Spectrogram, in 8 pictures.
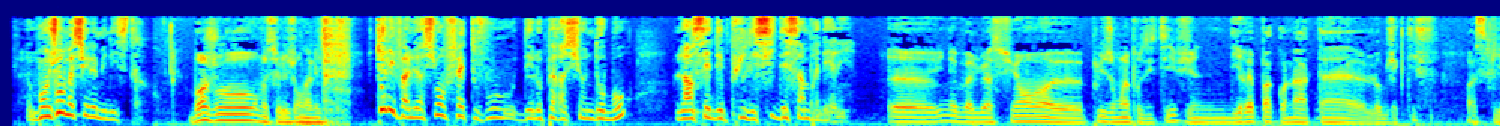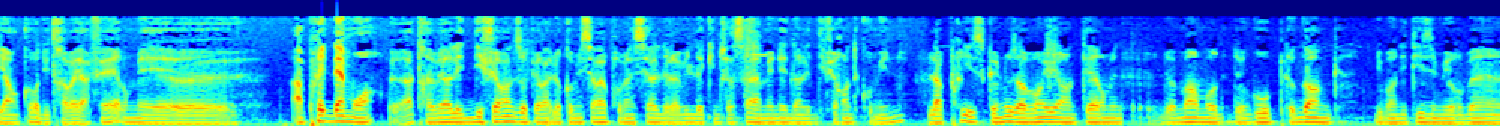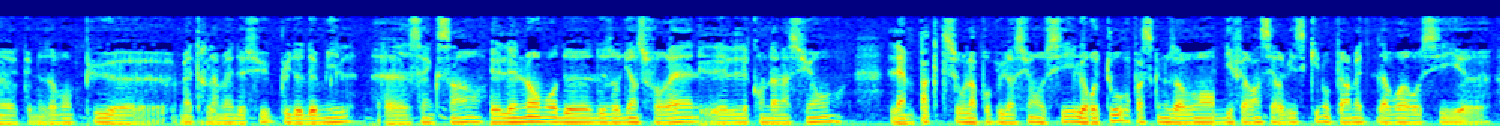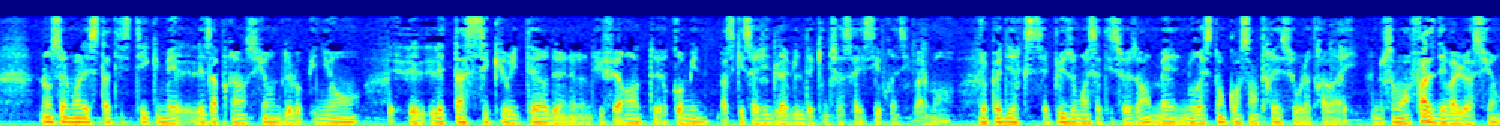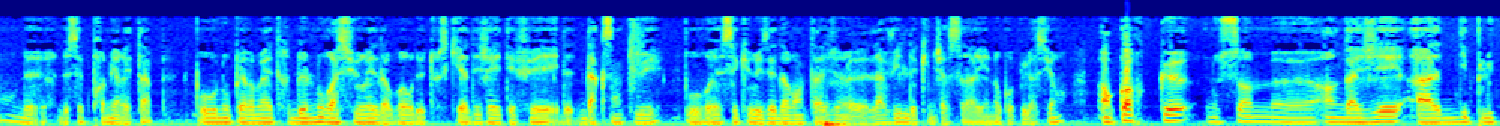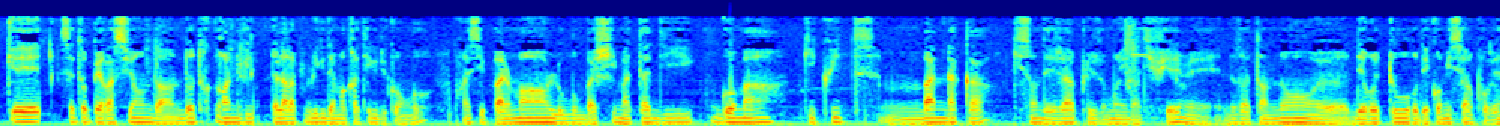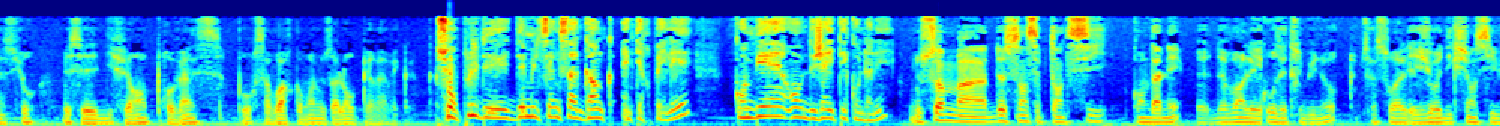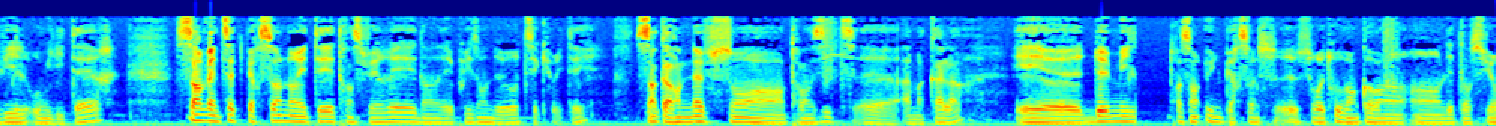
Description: Le vice-Premier ministre et ministre de l’Intérieur, Jacquemain Shabani a livré ces chiffres, ce mardi, dans un entretien accordé à Radio Okapi.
